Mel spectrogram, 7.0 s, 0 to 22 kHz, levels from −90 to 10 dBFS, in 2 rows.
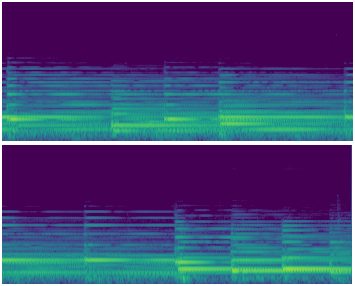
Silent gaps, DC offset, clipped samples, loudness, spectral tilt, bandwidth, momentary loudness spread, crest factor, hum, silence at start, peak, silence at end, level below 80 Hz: none; under 0.1%; under 0.1%; -19 LUFS; -11.5 dB/octave; 3.8 kHz; 10 LU; 16 dB; none; 0 s; -4 dBFS; 0 s; -54 dBFS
